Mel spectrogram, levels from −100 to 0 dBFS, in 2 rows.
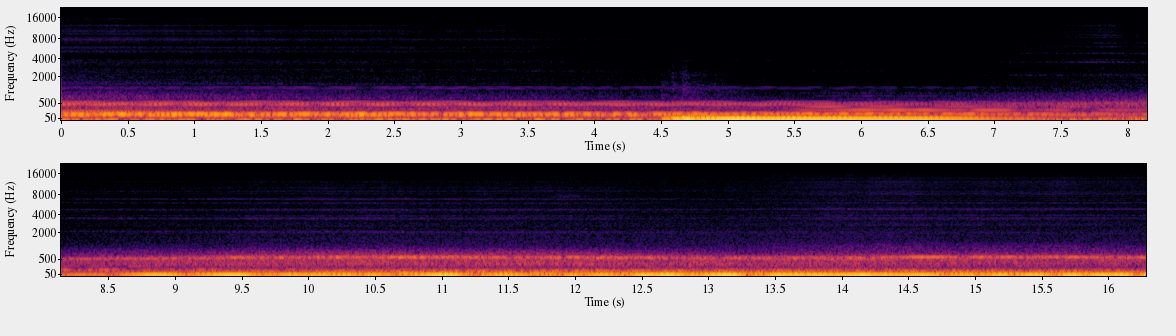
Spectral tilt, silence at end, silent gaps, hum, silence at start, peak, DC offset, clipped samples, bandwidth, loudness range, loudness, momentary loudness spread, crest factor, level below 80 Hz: -12 dB/octave; 0 s; none; none; 0 s; -10 dBFS; under 0.1%; under 0.1%; 0.8 kHz; 7 LU; -28 LUFS; 13 LU; 12 dB; -22 dBFS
